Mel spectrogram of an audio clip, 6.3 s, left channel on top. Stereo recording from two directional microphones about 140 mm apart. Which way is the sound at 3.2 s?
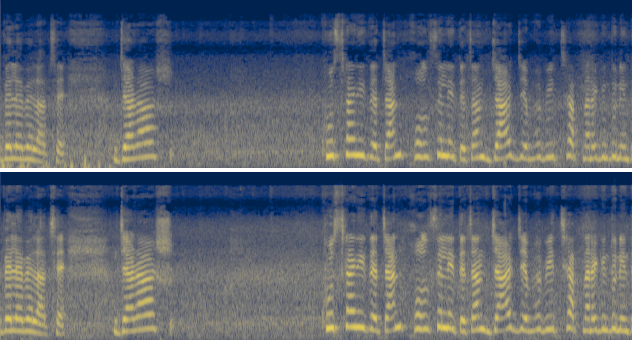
5° left (ahead or behind).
